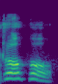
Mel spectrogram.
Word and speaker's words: গ্রহ: অধনিয়র সঙ্গে রফলা থাকার কারণে আমরা গ্রহ না বলে ও এর মত উচ্চারণ করব গ্রহ।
